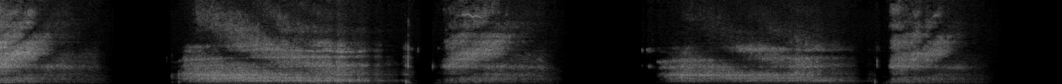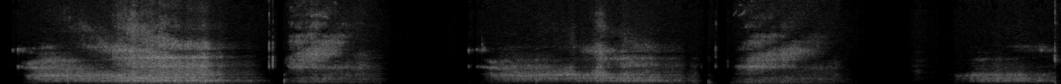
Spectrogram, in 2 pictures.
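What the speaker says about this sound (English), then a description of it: "Two more breaths." Slow, deep breaths during a yoga breathing meditation, each long airy inhale and exhale separated by short silences and repeated about six times in a quiet room.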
